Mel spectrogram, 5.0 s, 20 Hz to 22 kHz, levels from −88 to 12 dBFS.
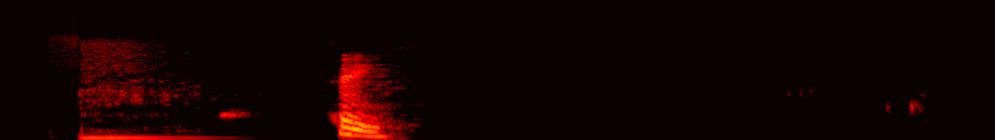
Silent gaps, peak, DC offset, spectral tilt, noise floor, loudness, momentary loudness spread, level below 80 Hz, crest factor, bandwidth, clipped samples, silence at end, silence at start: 1.43-1.63 s; -18 dBFS; under 0.1%; -7 dB/octave; -62 dBFS; -33 LUFS; 22 LU; -78 dBFS; 24 dB; 8.2 kHz; under 0.1%; 3.05 s; 0.4 s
